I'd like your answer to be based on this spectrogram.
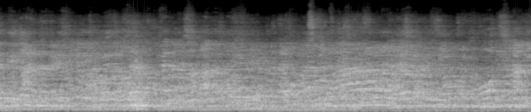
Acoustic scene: crowded indoor space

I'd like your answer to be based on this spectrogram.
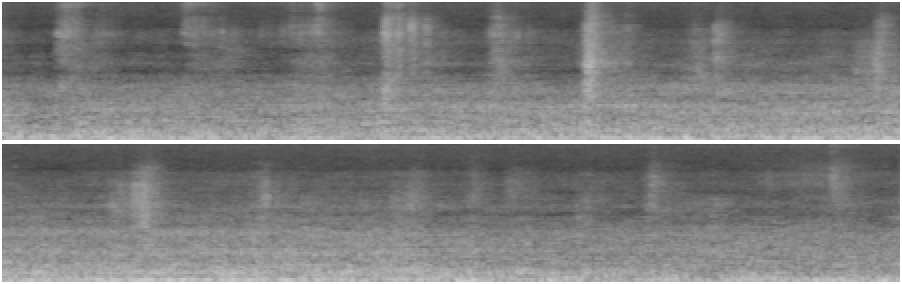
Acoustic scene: residential area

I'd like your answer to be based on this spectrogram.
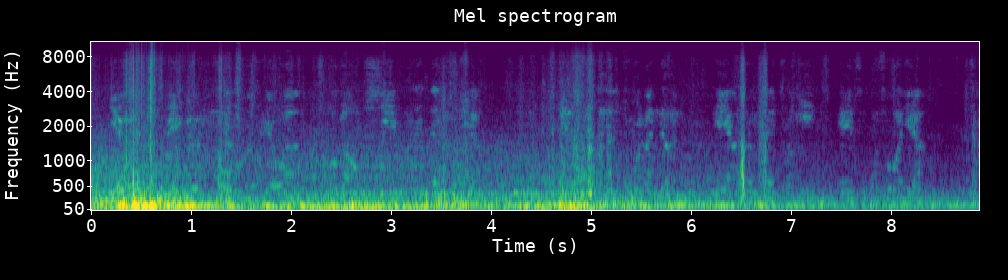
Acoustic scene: car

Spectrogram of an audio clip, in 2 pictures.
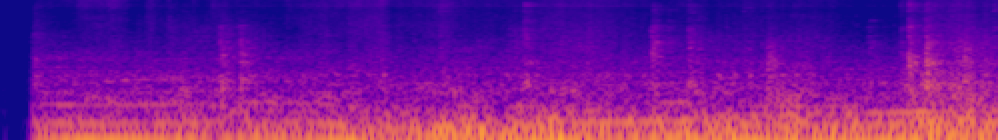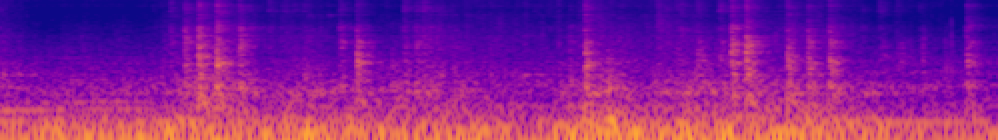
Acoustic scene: bus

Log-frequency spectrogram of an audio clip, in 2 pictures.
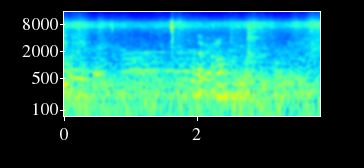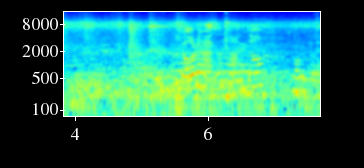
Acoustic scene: restaurant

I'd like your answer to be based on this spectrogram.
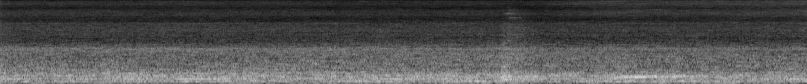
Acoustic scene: subway station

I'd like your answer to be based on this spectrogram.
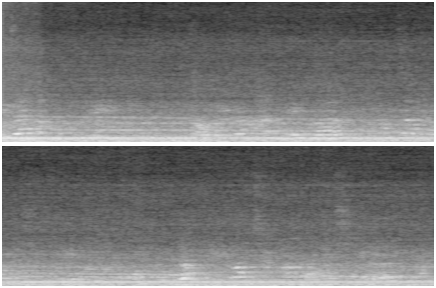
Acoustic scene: subway train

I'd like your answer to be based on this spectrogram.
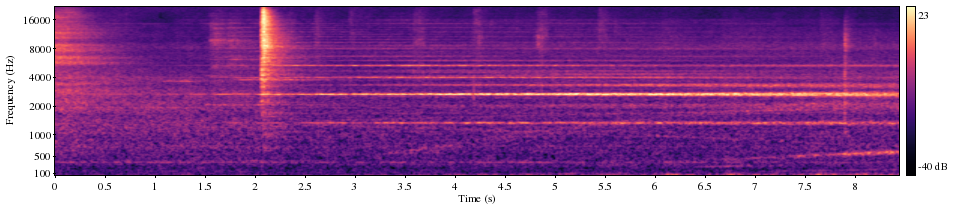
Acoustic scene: subway station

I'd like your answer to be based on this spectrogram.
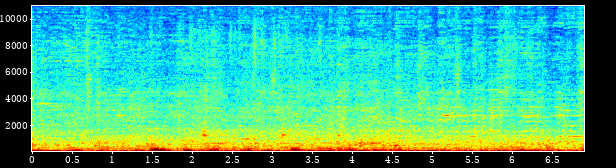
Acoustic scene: bus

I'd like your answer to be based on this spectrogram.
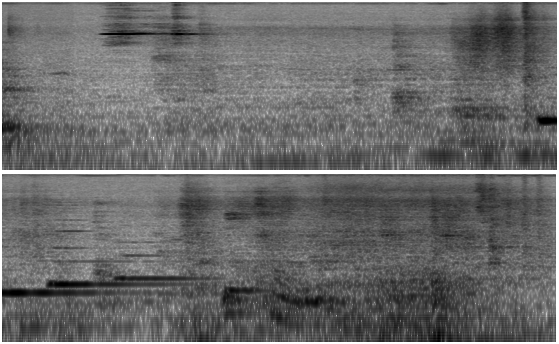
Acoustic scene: elevator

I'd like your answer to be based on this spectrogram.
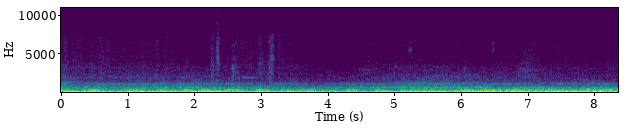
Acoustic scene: car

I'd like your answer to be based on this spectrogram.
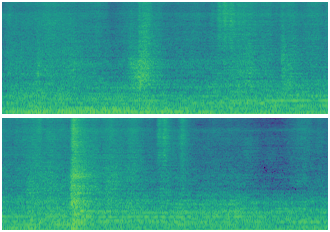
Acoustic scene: elevator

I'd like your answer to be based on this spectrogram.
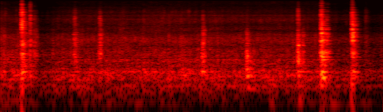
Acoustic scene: kitchen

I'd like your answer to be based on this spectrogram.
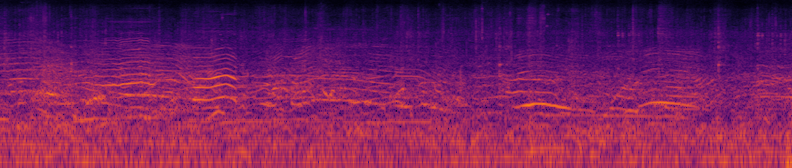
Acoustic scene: park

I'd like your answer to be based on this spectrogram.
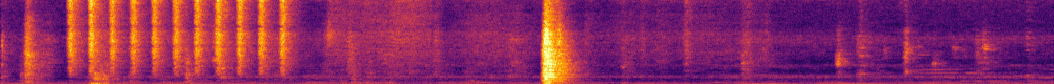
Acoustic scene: kitchen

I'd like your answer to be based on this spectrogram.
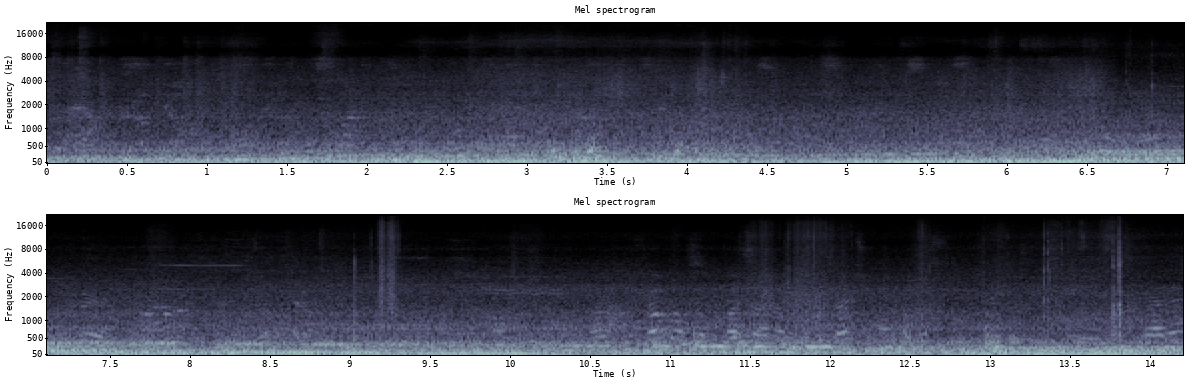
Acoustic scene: bus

